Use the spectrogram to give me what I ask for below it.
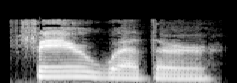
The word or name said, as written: fairweather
